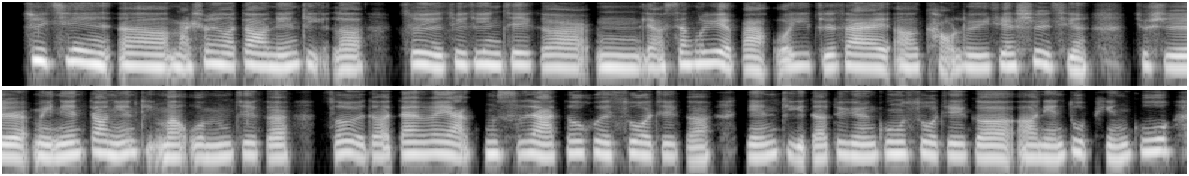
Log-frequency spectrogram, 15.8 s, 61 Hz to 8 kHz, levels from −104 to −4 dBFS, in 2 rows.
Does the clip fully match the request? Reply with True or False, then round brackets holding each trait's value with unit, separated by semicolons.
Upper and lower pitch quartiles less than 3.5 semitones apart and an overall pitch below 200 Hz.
True (2.5 semitones; 190 Hz)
